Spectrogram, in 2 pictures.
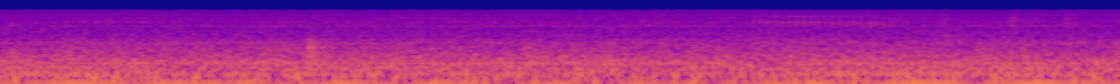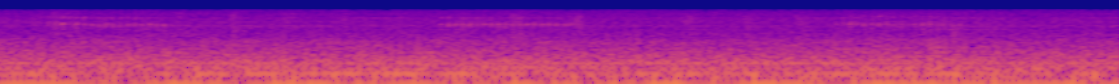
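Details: Indoor cat purring during a recording session while wanting to be petted; a deep, continuous rumbling purr runs steadily throughout, with faint higher scratching sounds now and then.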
